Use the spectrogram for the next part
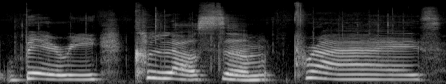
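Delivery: very slow, drawn-out cheesy pun; corny pun. Acted. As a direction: stretch the pun out, hamming it. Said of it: "That was lame".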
